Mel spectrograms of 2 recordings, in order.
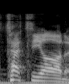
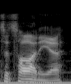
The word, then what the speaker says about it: Tatiana: It's Tatiana, it's not Titania.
